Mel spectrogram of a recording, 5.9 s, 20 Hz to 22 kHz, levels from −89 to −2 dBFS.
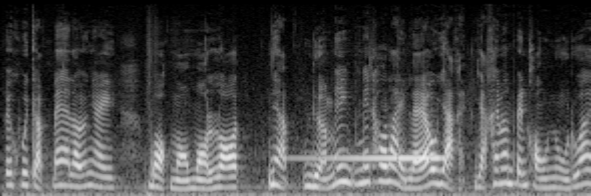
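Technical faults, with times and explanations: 2.77 to 4.55 s, loudspeaker feedback squeal: a single tone near 792 Hz rises out of the speech and swells over roughly a second, ending up about 5 dB louder than the speech itself before it stops at 4.55 s. The microphone was hearing the loudspeaker it fed, and at that one frequency the round trip through the system returned more than it sent, so the tone kept feeding itself and growing.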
